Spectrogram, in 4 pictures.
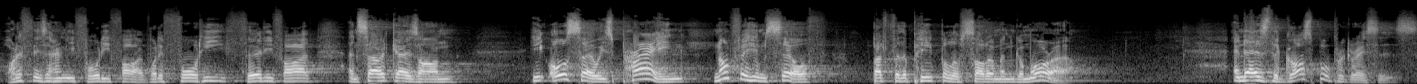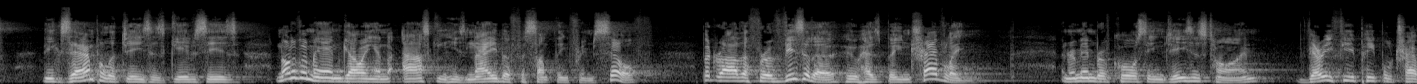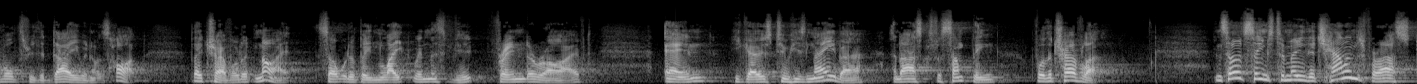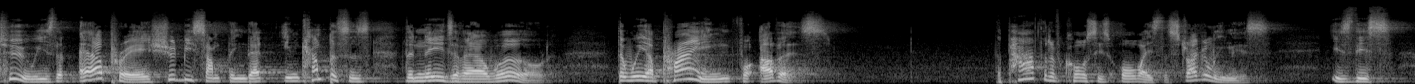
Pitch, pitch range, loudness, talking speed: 140 Hz, 120-160 Hz, -17 LUFS, 160 wpm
